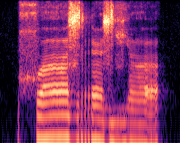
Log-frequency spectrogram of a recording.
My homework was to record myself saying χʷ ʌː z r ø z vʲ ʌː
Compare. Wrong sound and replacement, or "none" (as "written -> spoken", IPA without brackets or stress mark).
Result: ø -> œ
